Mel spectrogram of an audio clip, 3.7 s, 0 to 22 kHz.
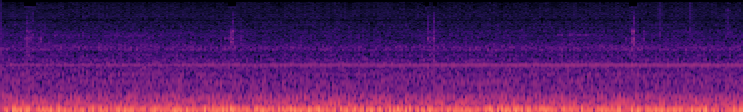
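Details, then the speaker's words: Vaillant boiler after a service, fired up: the fan rumbles steadily with faint ticking, but the burner never lights and it shows fault F28 because the gas supply was off. "F28. Check the gas on. Got no gas."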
